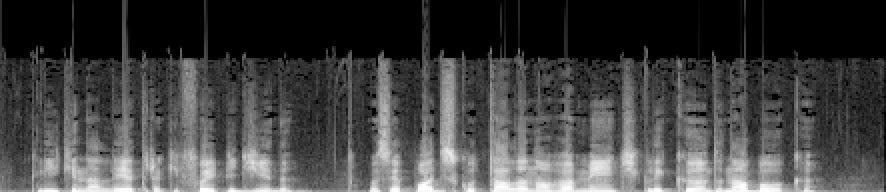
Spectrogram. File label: click on letter, voices pt_BR; gcompris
